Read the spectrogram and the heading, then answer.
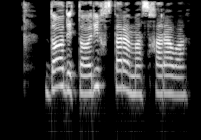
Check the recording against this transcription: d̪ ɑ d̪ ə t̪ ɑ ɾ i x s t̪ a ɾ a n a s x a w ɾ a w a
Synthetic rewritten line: d̪ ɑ d̪ ə t̪ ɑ ɾ i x s t̪ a ɾ a m a s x a ɾ a w a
